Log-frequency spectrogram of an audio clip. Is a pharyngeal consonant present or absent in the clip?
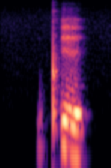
absent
